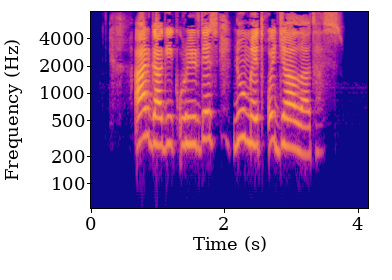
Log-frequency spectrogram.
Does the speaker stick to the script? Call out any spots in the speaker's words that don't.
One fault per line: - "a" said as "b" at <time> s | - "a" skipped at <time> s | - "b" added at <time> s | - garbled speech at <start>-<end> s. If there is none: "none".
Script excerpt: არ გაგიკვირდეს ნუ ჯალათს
- "მეტყვი" added at 2.4 s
